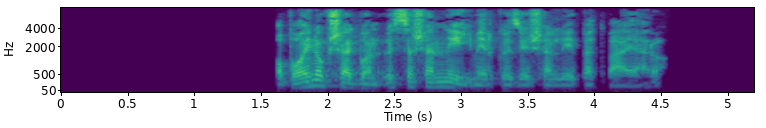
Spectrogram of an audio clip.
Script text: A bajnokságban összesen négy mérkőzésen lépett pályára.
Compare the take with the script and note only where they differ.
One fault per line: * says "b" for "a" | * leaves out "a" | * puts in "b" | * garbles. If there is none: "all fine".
all fine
